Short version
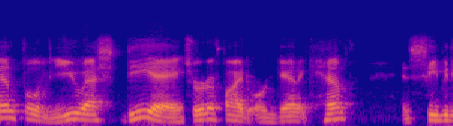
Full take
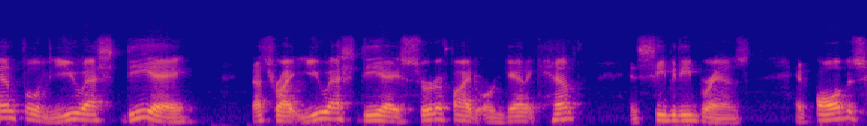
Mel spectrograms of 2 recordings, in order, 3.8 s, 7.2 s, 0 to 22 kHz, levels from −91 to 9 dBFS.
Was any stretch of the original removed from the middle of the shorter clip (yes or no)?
yes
